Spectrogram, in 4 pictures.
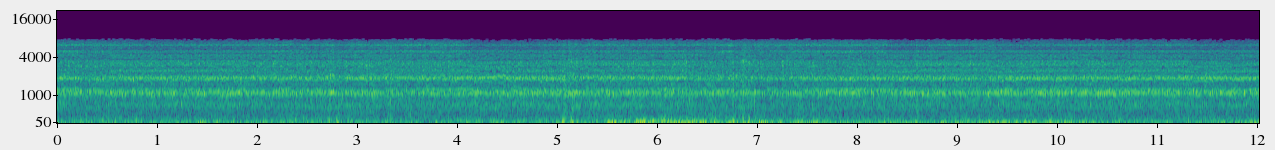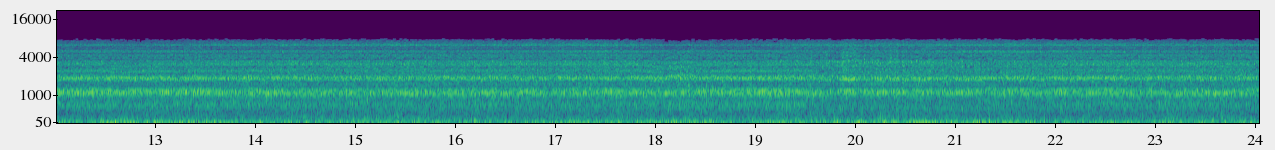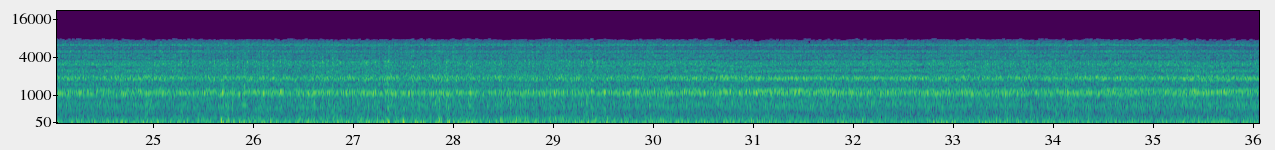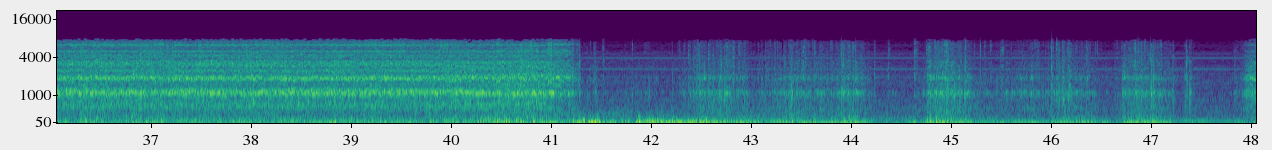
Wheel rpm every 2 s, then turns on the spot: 160, 160, 160, 160, 160, 160, 160, 160, 160, 160, 160, 160, 160, 160, 160, 160, 160, 160, 160, 160, 90, 20, 20, 20.
42-46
